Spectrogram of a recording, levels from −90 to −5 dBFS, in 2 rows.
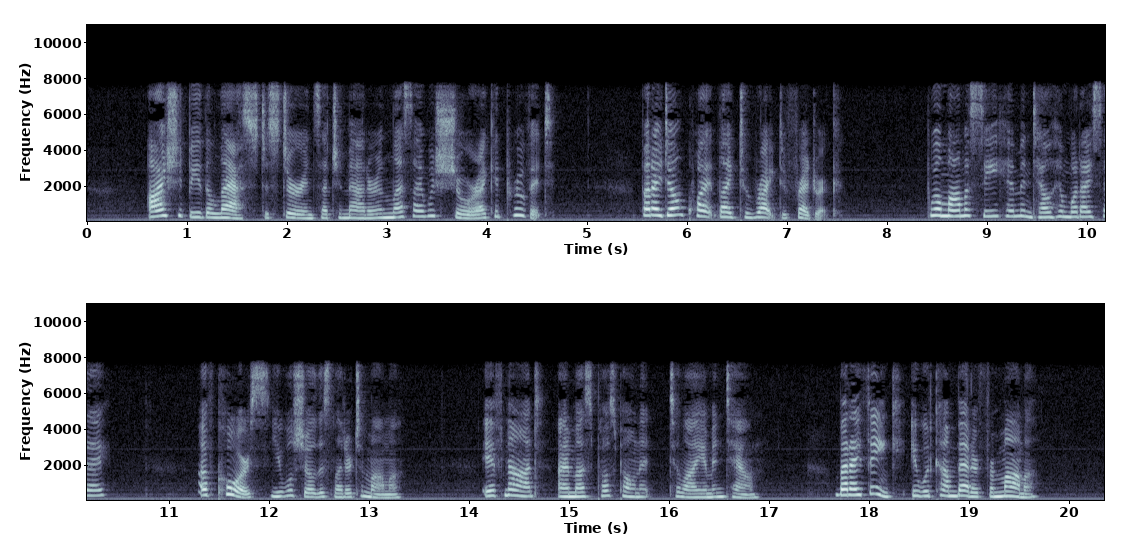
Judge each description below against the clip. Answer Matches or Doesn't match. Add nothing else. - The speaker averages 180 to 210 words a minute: Matches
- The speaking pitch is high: Matches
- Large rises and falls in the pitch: Matches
